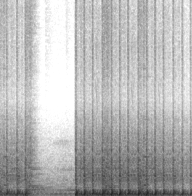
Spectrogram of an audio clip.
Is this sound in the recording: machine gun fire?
yes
